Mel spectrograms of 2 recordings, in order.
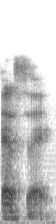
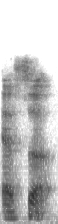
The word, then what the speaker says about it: esse: Having existence, which he calls esse or essa, depending on your pronunciation.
